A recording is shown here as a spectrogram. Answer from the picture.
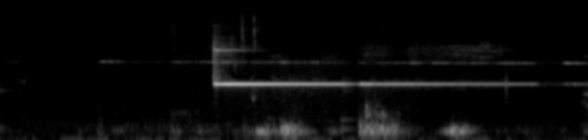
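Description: A single bell-like chime, sounding suddenly about one and a half seconds in and ringing down slowly over the next two and a half seconds, with faint low sounds beneath it.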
